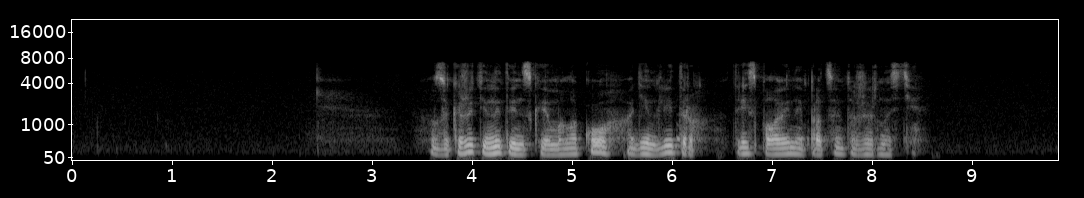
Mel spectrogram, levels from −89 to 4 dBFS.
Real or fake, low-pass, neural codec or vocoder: real; 7.2 kHz; none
